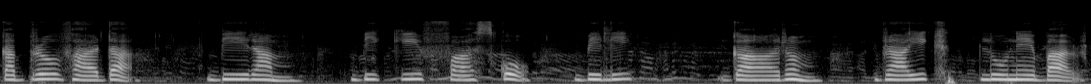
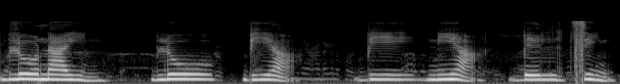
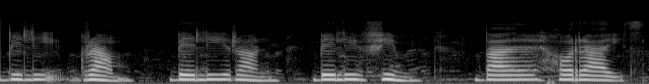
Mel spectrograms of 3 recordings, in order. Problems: continuous background conversations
